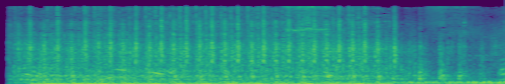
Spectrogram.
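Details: KamAZ truck diesel at idle: heavy rumble with a sharp metallic knock about three or four a second; knocking engine, cause unclear.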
